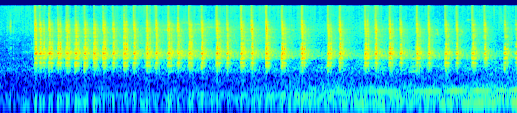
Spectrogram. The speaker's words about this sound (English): The Morse code of the yellow-bellied sapsucker is less regular than the drum of other woodpeckers, and its call note is harsh.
